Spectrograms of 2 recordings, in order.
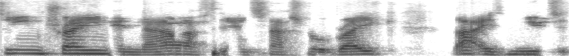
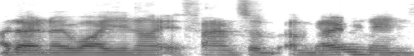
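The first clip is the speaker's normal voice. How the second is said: put-on very low, flat, dull, bored monotone drone; 7 semitones lower, 10 dB quieter than usual. Imitating a man whose talk sends the speaker to sleep: mock-bored monotone. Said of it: "I'll try and do it in the most boring voice I can".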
